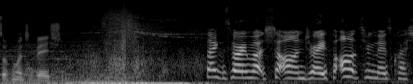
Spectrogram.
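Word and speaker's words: André: name lotra Lottie then because I grew up in Belgium um my name's pronounced Andre so they call me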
